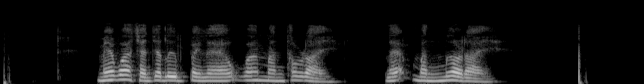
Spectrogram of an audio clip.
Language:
Thai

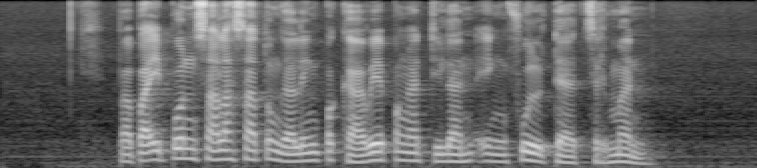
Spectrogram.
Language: Javanese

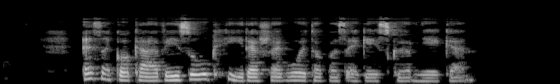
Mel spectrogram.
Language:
Hungarian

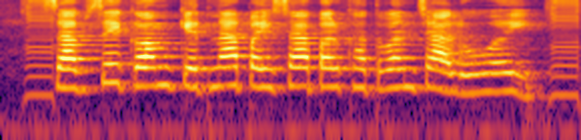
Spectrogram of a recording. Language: Magahi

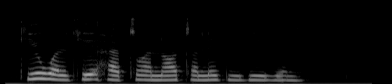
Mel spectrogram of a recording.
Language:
Kalenjin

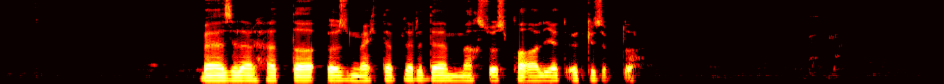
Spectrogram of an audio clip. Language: Uyghur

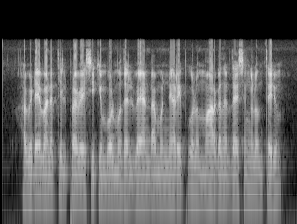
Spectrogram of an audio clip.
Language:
Malayalam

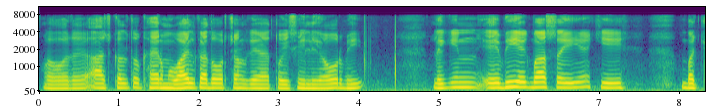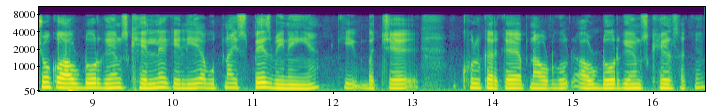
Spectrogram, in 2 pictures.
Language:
Urdu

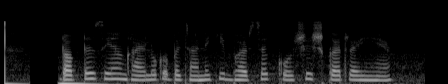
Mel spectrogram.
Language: Hindi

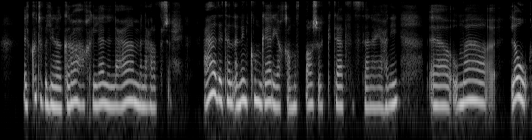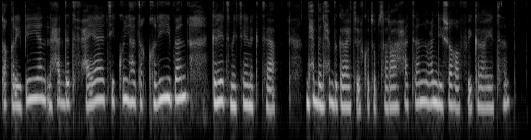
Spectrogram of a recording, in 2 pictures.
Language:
Libyan Arabic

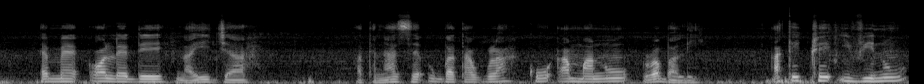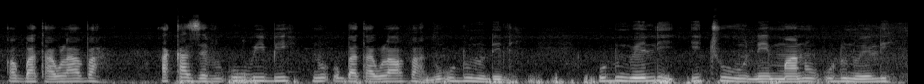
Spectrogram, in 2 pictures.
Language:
Ikposo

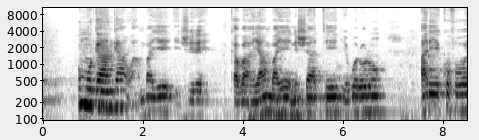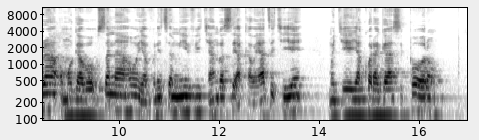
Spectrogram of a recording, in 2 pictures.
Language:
Kinyarwanda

